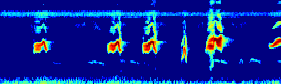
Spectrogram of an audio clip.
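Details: Whistled song of a pale-breasted thrush (sabiá-do-barranco): short rising and falling notes about a second apart, one lower clipped note, and a final upward whistle, over quiet background.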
